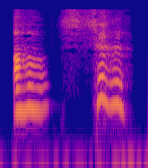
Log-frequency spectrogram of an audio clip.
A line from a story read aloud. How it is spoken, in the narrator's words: he gasped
